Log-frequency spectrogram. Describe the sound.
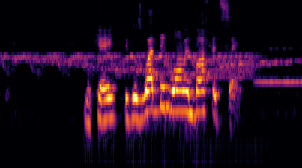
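An emergency vehicle siren on a New York street holds a steady, piercing wail while a man talks over it, his voice mixing with the continuous tone.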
